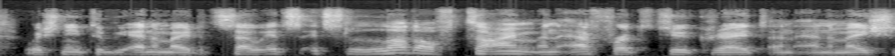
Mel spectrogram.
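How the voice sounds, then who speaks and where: A man with a Dutch accent, medium pitch and a moderate pace. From Netherlands. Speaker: teacher and software trainer; teacher, software trainer. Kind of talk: online workshop presentation. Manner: many fillers, hesitant. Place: home room.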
